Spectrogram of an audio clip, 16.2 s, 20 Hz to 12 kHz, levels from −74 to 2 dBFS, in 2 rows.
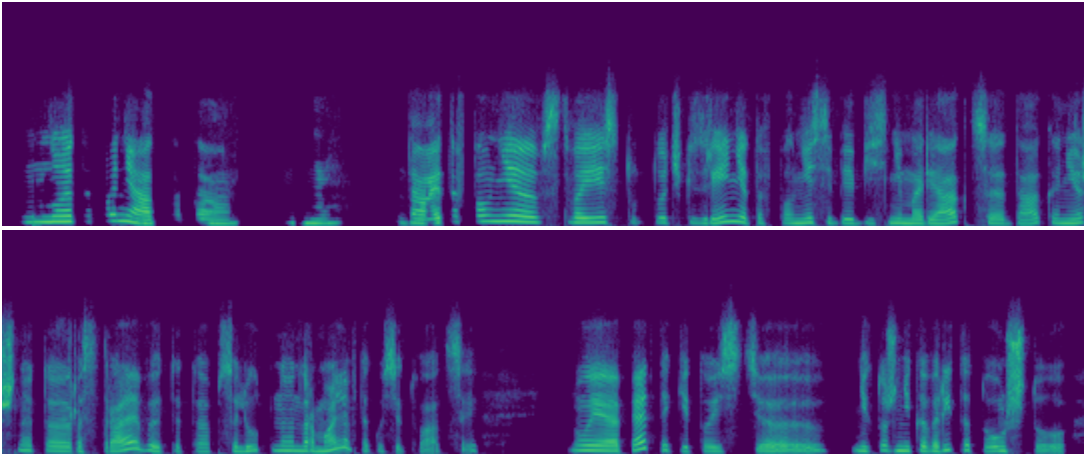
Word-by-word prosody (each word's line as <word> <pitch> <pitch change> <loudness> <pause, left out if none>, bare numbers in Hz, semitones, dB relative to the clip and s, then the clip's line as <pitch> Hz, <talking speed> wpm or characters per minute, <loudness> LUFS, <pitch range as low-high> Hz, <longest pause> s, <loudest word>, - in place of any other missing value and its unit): Ну, 280 +2 +1
это 300 0 +3
понятно, 245 -10 +2
да. 205 0 -1 0.5
Мгм. 220 0 -4 0.4
Да, 225 -1 +2
это 245 +7 +3
вполне 310 -2 +4
с - - +1
твоей 250 0 +4
ст - - -2
точки 245 +1 -4
зрения, 245 +6 +2
это 230 -1 -8
вполне 220 +2 -3
себе 230 -2 -3
объяснимая 110 - -2
реакция. 100 +1 0
Да, 190 - -3
конечно, 235 +2 +2
это 120 - -2
расстраивает, - - 0
это 205 - -8
абсолютно 245 +4 -3
нормально 245 - +1
в - - -19
такой - - -10
ситуации. - - -5 0.7
Ну 265 -1 -2
и 260 - +6
опять-таки, 260 - +3
то 110 - -10
есть, 105 -1 -1
э, - - -1 0.2
никто 235 +2 -3
ж 245 - +1
не 235 0 +1
говорит 260 +4 -1
о 270 - 0
том, 230 0 -3
что, - - +1
235 Hz, 150 wpm, -25 LUFS, 215-270 Hz, 0.7 s, и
